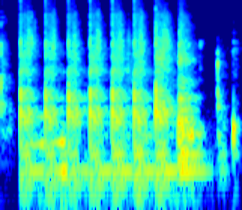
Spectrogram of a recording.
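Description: A metal spoon stirring dry rolled oats and chia seeds in a bowl: quick, irregular clicks and taps of the spoon against the bowl, about seven a second.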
